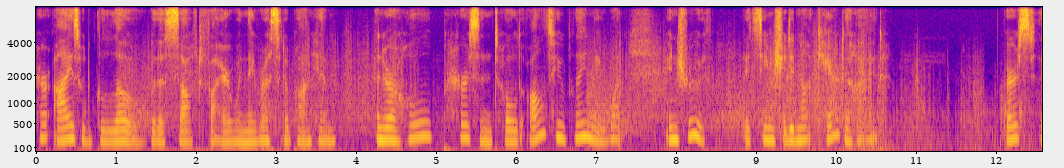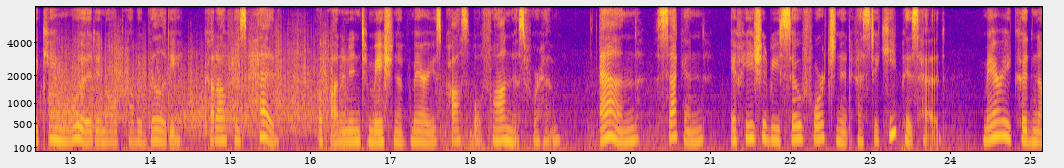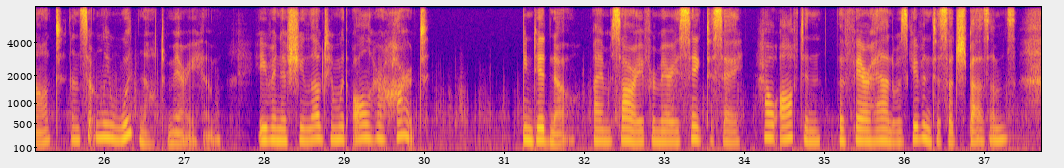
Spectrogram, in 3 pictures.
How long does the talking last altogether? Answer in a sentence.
The talking can be heard for 35 seconds in total.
